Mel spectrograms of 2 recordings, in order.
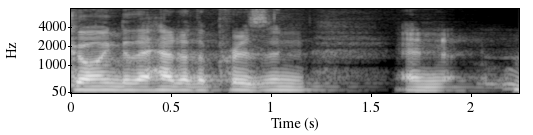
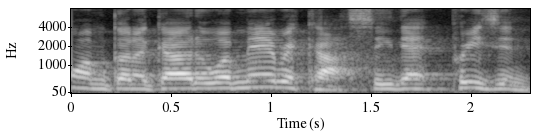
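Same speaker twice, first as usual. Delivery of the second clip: put-on unintended Australian accent creeping in, pitched up; 7 semitones higher than usual. Imitating Charles Dickens but the voice comes out Australian. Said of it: "why is that Australian?".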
